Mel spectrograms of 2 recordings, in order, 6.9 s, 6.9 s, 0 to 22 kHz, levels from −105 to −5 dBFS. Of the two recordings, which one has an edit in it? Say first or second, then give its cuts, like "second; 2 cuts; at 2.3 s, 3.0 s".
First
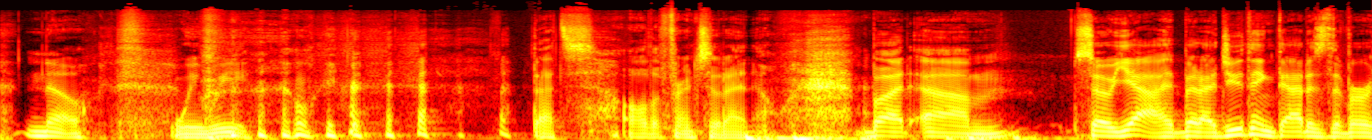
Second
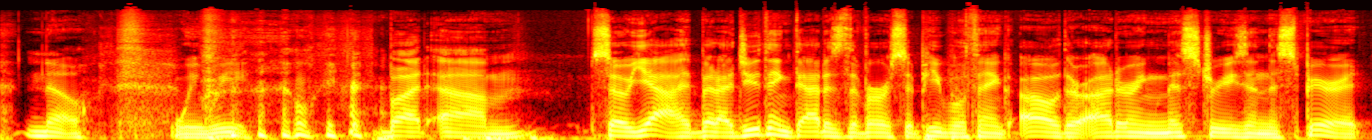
second; 1 cut; at 1.9 s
